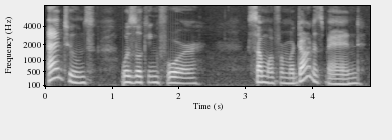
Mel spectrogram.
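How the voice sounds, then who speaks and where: Speaking slowly in a low register, this Quebec-born singer-songwriter is a guest on a relaxed interview. Her storytelling is lively, and she performs quotes with bursts of laughter.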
